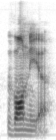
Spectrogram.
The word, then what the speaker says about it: Vonia: It was either Vonia, Vonia, stress on N, Vonia.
